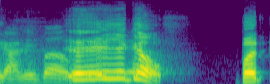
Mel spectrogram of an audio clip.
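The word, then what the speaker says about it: Garibaldi: You know, see how I pronounce the name? I got part Italian in me. What can I say? Gerabaldi.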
